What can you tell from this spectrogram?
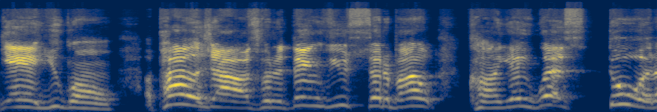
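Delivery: aggressive energy. Pretend. Vlogger imagining an aggressive confrontation with D L Hughley, mock tough. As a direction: pretend to confront him hard. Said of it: "you would have thought ... aggressive energy".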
